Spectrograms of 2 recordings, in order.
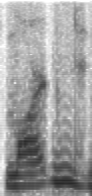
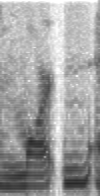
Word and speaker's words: Martin: Yes, my name is Nicholas Martin. Nicholas is spelled N-I-C-K-O-L-A-S. The last name is Martin, M-A-R-T-I-N.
